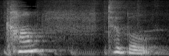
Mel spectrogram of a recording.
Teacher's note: this word just like vegetable has an extra vowel in there that we don't need to pronounce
